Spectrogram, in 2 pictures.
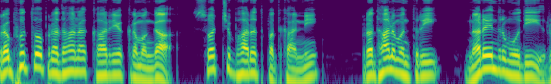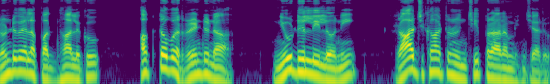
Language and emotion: Telugu, neutral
